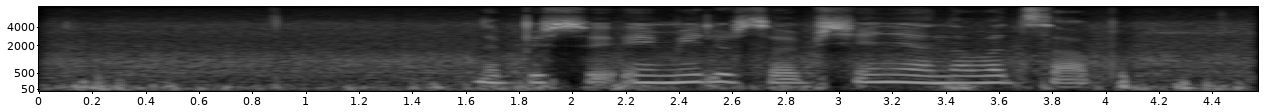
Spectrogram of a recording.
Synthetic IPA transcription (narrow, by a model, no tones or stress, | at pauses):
nɐpʲɪʂɨ̰ʔɛmʲilʲʊsɐa̰ːpɕenʲɪjənɐvɐt̪sa̰p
